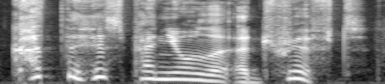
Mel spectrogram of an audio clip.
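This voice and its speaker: A narrator reading a radio play, somewhat haltingly, often tacking "eh" onto sentences. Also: mid-range voice, big pitch swings, a little mellow, no room sound, studio quality.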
